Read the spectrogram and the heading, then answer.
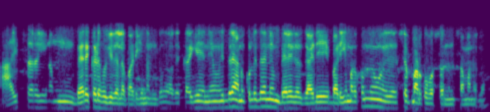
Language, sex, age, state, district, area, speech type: Kannada, male, 30-45, Karnataka, Belgaum, rural, conversation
